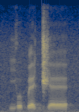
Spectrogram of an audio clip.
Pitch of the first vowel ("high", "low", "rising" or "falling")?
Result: low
